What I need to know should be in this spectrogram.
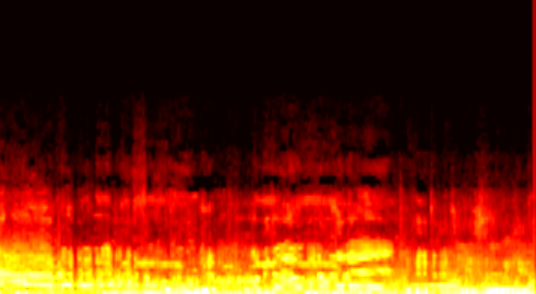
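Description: A young man talks and laughs with animation close by.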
